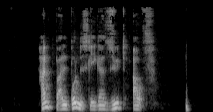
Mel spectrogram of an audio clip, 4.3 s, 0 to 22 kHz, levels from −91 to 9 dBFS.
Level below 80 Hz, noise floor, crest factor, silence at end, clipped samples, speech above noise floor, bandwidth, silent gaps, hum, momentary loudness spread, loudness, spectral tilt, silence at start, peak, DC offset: -66 dBFS; -84 dBFS; 24 dB; 0.5 s; under 0.1%; 60 dB; 17 kHz; none; none; 20 LU; -25 LUFS; -5.5 dB/octave; 0.8 s; -4 dBFS; under 0.1%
